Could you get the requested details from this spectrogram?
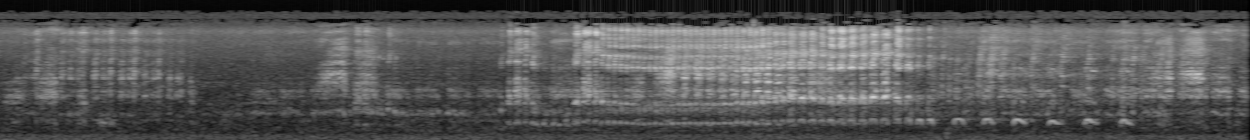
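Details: A young laughing kookaburra practising its call near an adult in the bush gives a harsh, rolling, rusty-saw-like cackle that builds to a loud peak, then breaks into a run of short, evenly repeated chuckles.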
